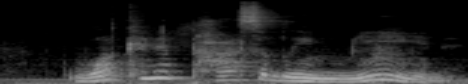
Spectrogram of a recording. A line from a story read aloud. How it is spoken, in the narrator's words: Kate whispered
